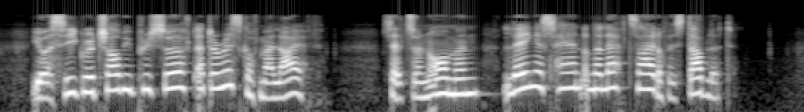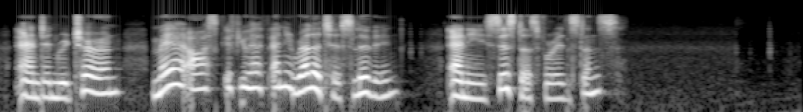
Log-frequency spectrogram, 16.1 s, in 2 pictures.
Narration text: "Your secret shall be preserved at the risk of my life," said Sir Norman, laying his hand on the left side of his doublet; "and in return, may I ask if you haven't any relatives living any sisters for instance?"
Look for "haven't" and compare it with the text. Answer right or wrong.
wrong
